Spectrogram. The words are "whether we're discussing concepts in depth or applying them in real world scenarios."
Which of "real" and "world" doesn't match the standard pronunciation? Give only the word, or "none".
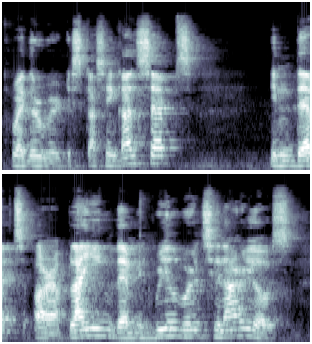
world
